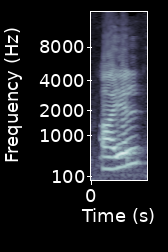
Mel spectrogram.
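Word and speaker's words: aisle: आयल इसलिए बोल रही हूँ क्योंकि जो एस है वो साइलेंट है।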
